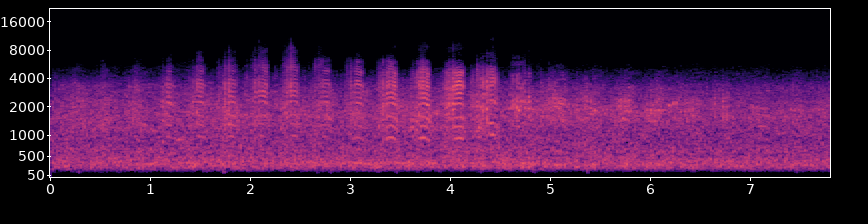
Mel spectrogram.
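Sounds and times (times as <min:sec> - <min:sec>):
gannet calling: 0:00.1 - 0:07.7.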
